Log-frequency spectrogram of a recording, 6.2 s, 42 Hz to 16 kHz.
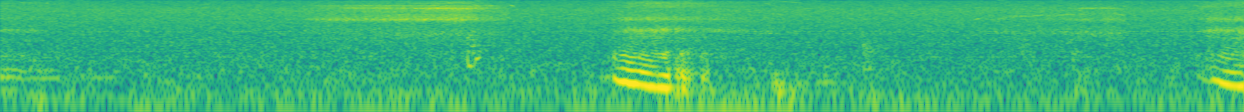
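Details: Sleeping cat snoring, recorded 12 December 2021: a low, rough harmonic snore with a downward sweep near three seconds in and another starting at the end, separated by quiet breathing hiss.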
